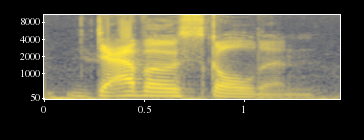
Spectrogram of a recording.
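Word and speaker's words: Davo Sculdun: Of course, it's Davos Scoldon. Davos Scodon. How am I saying it right? Davos Scolden. Not Not Davos. Not Game of Thrones.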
